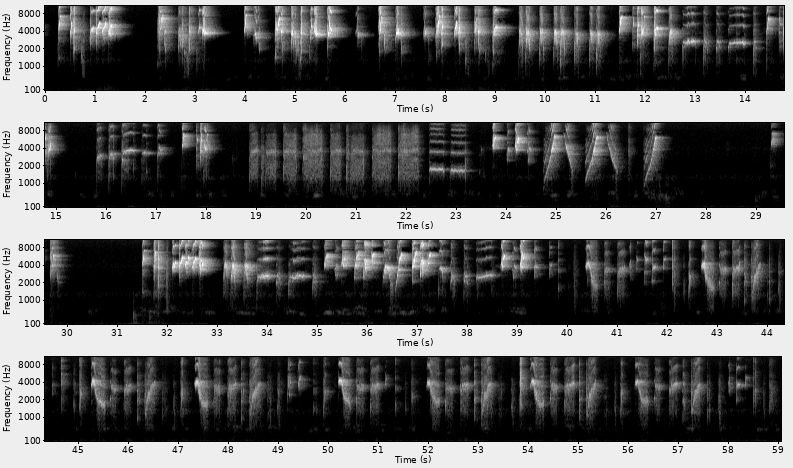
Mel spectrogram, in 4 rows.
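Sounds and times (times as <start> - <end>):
parrotlet chirping: 0.2 - 15.2, 15.8 - 27.3, 29.1 - 30.1, 31.3 - 59.0.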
